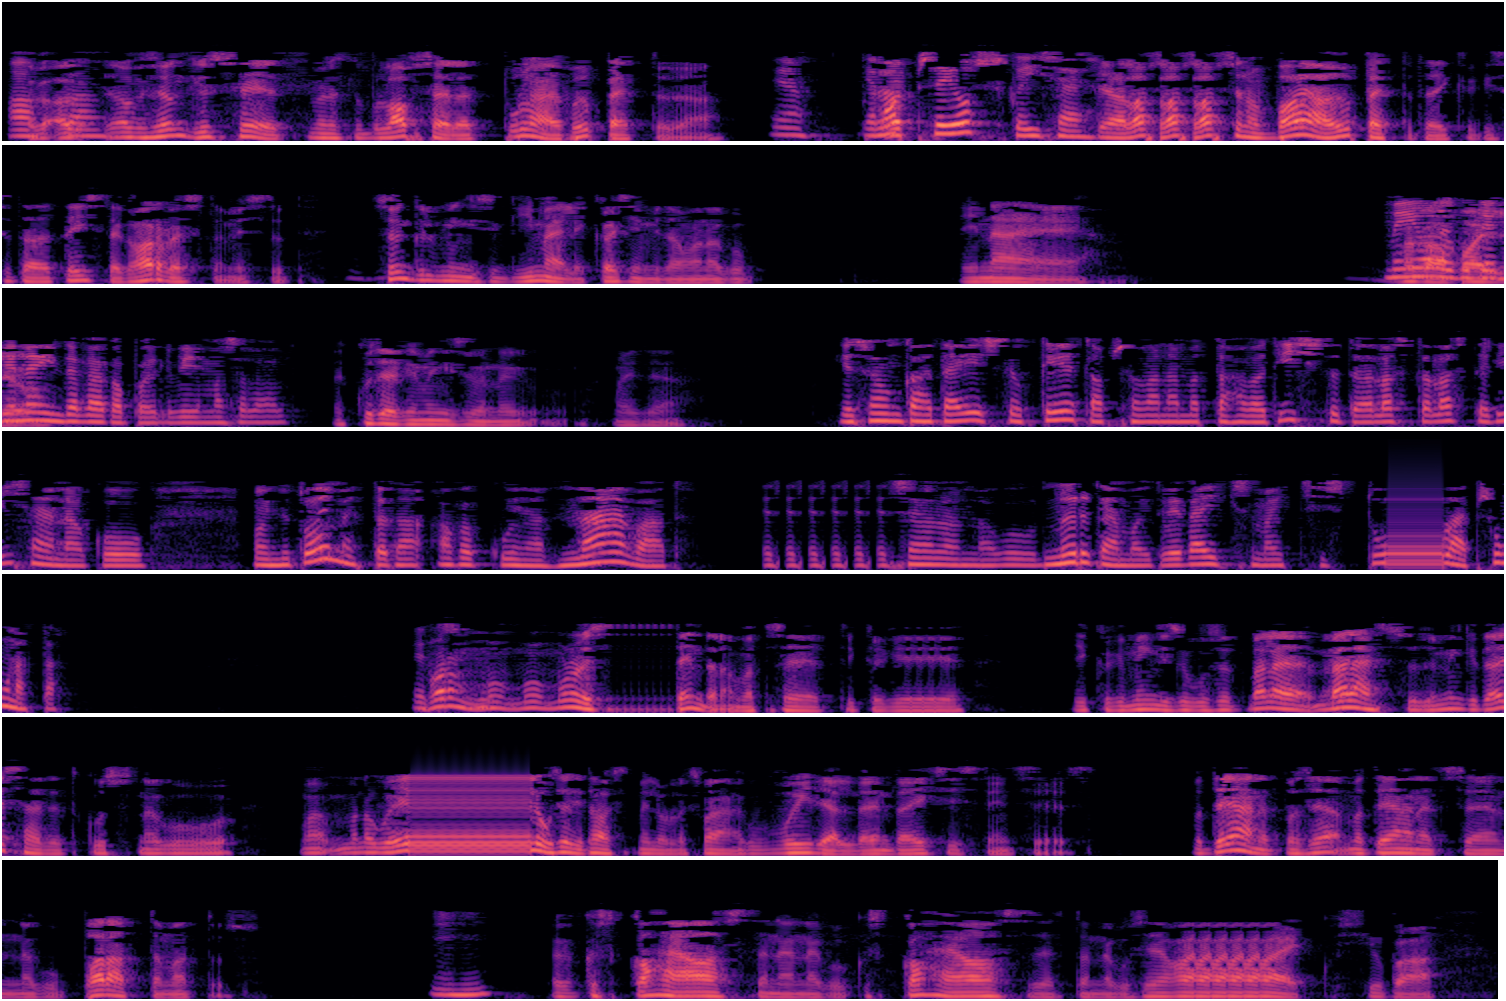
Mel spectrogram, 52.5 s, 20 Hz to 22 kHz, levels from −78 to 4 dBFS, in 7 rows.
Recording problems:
garbled, watery; badly; nothing above 4 kHz
audio stuttering; 4 times, first at 5.5 s
audio freezing; at 29 s, at 33 s and at 40 s for 0.5 s

